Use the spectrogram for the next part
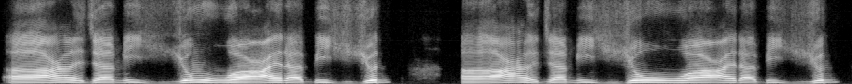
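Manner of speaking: अअजमियुन व अरबियुन slow, voice waving on the softened hamza; tasheel recitation. Shown as a demonstration. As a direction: let the voice ripple between hamzas in अअजमियुन. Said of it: "कैसे?". (तसहील के साथ लहराती आवाज़ में)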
